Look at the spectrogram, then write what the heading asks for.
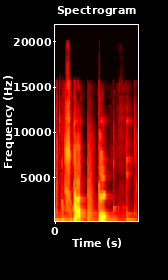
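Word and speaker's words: スカッと: Uh, suka uh sucato should be accented on the car.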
